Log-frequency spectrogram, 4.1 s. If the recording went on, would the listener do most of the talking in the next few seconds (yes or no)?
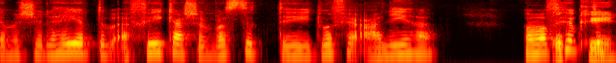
no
